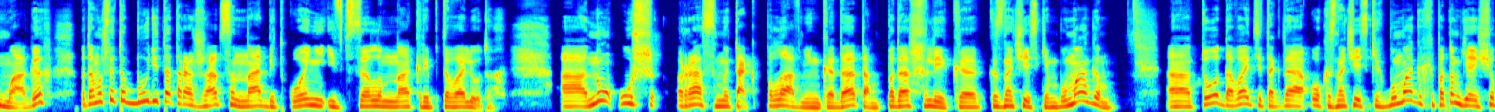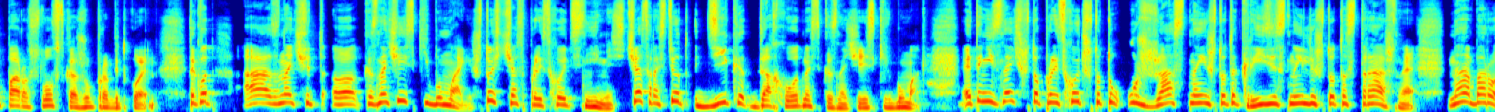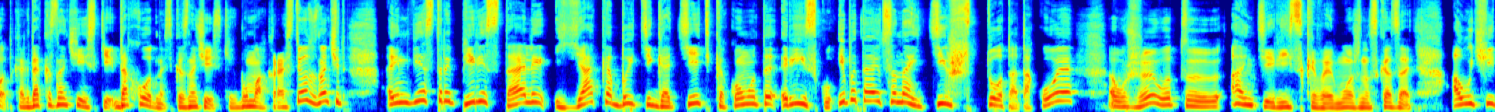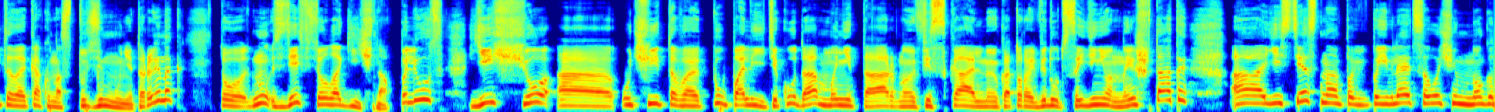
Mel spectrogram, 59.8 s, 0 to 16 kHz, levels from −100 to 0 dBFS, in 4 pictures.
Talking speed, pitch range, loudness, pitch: 125 wpm, 135-210 Hz, -20 LUFS, 170 Hz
